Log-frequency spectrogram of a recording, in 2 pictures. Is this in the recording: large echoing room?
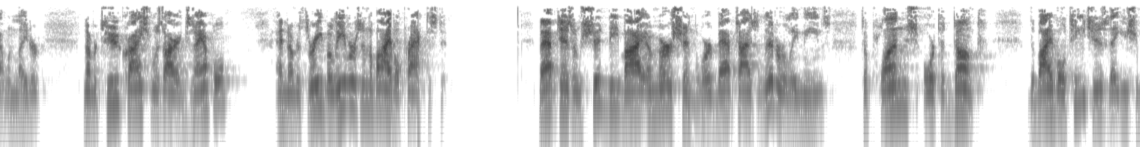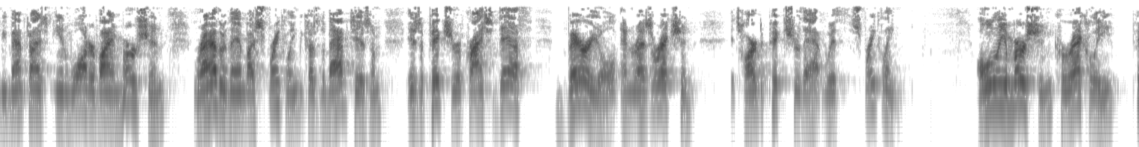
yes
